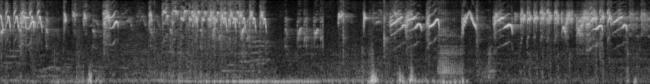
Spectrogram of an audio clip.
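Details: Energetic high-pitched chattering from a crescent-chested babbler, mixing fast buzzy trills with sharp rising and falling whistled notes, with a low background hum underneath.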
